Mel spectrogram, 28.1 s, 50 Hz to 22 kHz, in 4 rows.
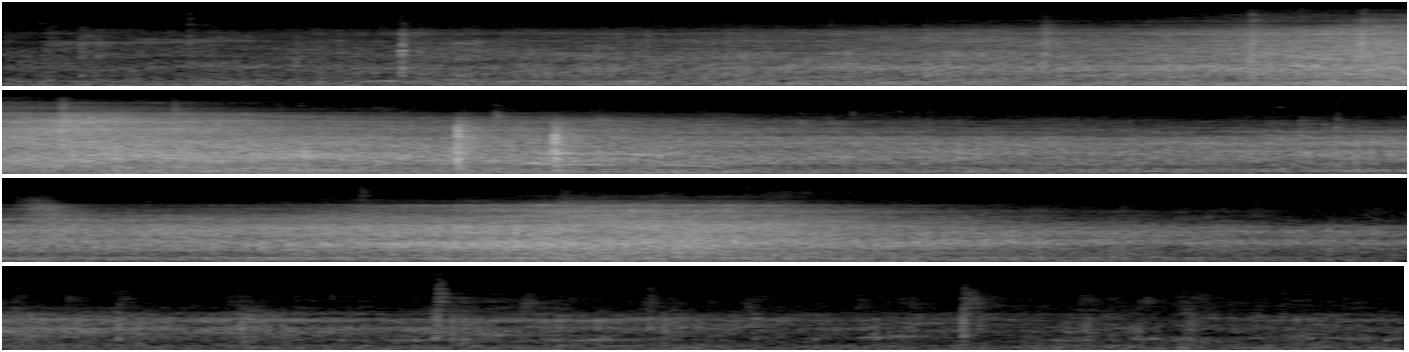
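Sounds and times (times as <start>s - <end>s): vehicles passing: 0.1s - 24.7s.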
